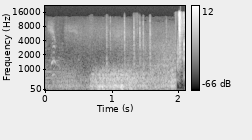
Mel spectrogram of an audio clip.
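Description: Low rumble of thunder swelling about half a second in, a film sound effect for the storm of the Flood breaking.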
